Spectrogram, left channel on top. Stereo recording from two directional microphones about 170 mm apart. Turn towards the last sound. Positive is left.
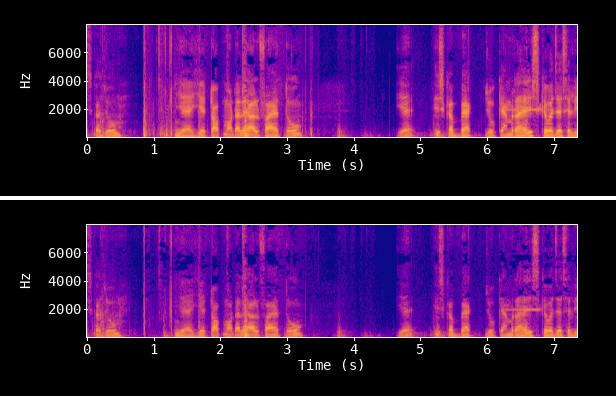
turn(degrees=-5)  # may be behind; listen again after turning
